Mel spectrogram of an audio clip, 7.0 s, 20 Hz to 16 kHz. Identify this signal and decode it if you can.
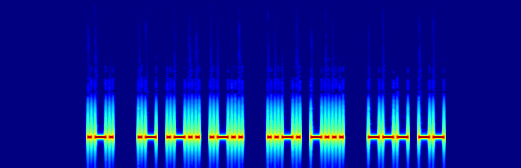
Morse code, heard as a keyed tone, about 25 wpm, 700 Hz. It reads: R ALL FB OM
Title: Common QSO Phrases 25wpm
